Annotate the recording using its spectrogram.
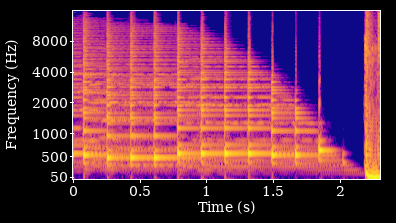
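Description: A phonk track's 808-style cowbell riff played alone: a melody of pitched cowbell hits, about four a second. Over the second half the treble is filtered away, so the hits grow duller and quieter toward the end.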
